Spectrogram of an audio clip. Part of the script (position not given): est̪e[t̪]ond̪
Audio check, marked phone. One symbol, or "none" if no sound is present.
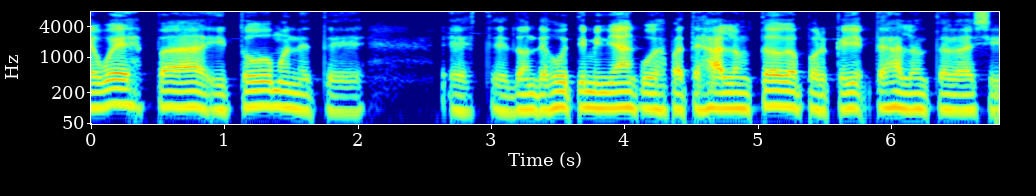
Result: d̪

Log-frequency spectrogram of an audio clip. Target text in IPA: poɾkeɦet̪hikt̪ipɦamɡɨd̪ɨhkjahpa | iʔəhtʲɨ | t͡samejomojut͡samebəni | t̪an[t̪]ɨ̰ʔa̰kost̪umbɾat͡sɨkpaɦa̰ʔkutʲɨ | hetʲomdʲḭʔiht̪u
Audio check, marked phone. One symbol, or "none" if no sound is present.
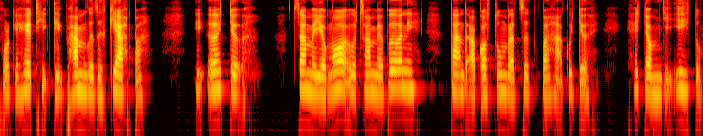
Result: d̪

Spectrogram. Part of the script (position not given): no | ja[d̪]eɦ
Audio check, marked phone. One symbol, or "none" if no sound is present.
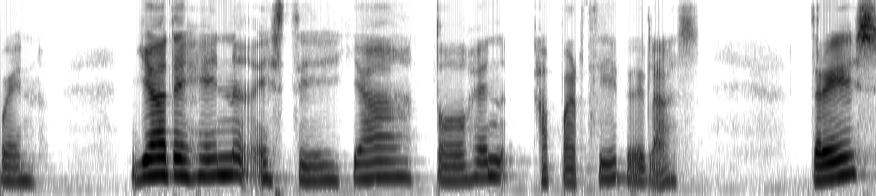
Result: d̪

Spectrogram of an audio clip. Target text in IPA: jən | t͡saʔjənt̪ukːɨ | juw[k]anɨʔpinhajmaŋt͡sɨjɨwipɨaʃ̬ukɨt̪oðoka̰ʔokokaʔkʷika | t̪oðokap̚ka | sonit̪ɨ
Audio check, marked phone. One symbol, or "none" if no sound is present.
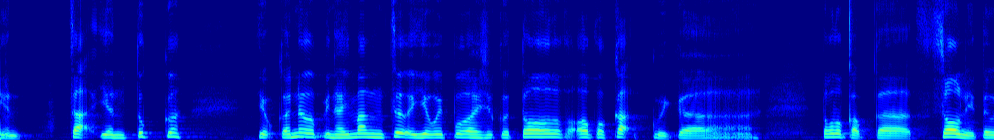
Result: k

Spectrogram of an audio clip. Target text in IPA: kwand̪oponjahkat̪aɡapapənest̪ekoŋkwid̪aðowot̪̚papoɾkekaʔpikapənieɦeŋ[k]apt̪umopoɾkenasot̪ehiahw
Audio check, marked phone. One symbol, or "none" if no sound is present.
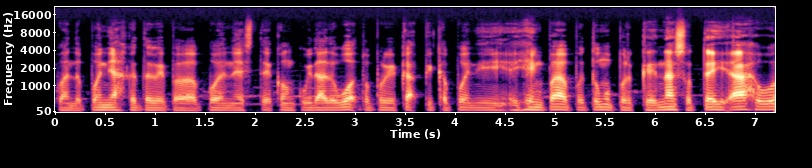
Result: p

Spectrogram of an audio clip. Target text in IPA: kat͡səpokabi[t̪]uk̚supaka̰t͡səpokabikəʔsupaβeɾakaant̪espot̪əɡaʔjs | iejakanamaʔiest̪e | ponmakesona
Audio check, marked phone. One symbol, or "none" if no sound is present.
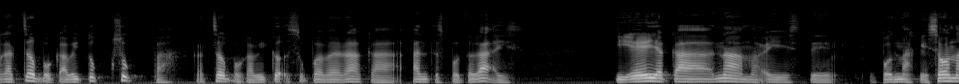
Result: t̪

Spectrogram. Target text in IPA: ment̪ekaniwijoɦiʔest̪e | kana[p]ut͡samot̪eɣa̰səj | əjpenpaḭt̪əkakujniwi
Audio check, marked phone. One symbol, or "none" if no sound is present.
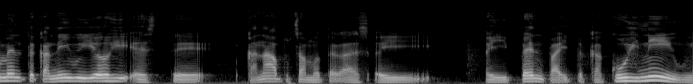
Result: p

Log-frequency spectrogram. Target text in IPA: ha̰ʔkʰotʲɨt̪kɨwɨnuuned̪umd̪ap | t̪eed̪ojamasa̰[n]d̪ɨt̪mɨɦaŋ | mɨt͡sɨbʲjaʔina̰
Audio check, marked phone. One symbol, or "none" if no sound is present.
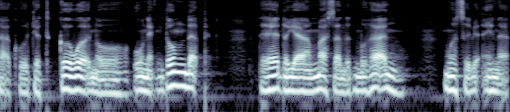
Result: n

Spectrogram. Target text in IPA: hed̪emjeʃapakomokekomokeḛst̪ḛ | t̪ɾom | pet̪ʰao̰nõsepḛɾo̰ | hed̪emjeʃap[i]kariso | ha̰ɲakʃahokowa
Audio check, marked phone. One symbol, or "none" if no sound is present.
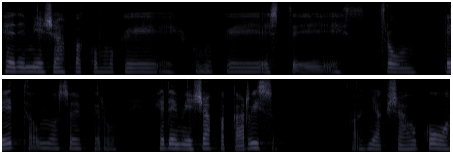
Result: a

